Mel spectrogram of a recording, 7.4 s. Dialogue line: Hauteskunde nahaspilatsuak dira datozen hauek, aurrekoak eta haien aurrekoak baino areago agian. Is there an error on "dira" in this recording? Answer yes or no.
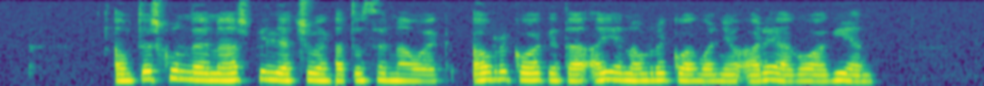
yes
